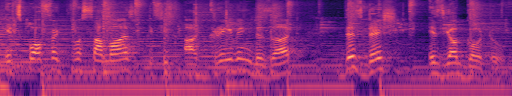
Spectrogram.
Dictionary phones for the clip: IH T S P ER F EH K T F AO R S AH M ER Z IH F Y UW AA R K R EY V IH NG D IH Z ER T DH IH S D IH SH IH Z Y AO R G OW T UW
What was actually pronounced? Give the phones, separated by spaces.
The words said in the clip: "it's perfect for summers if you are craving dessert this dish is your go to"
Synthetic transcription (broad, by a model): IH T S P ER F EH K T F AO R S AH M ER Z IH F Y UW AA R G R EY V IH NG D IH Z ER T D IH S D IH SH IH Z Y AO R G OW T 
